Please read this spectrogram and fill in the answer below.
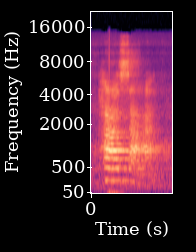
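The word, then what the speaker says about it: ภาษา: to shorten the syllables so Bahasa becomes Pasa by adding tones and all this okay try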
